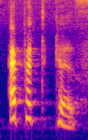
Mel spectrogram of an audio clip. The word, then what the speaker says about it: Epictetus: Who gave me the right pronunciation? Yeah, it was Blair. I said, did I say that right? Epictetus.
